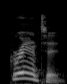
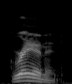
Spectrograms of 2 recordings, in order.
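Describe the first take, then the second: First: The middle T sound is clearly pronounced. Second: The middle T sound is dropped. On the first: "It's spelled granted" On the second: "the pronunciation that I'm using right now"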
